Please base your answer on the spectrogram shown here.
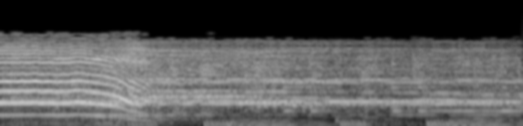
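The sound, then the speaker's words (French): An audience at an evening religious gathering shouts and cheers with joy. A sustained tone slides downward, then a loud, dense roar of massed voices carries on steadily to the end. “Si tu es prêt, tu es excité ce soir, pousse des cris de joie alors que nous recevons Sista Simon Pierre Ademola.”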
